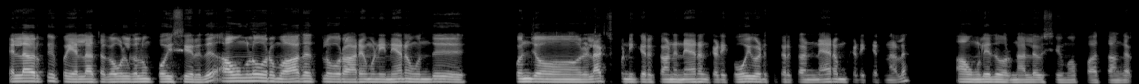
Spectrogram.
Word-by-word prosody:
எல்லாருக்கும் 145 +2 +4
இப்போ 135 0 -4
எல்லா 125 +1 +3
தகவல்களும் 125 +1 0
போய் 125 -1 +1
சேருது. 120 0 +1 0.2
அவங்களும் 155 +1 +3
1 145 - 0
மாதத்துல, 135 0 +1
ஒரு 120 - +2
00:30 120 0 +1
நேரம் 130 -1 +1
வந்து 120 +2 0 0.8
கொஞ்சம் 130 -2 +3 0.3
ரிலாக்ஸ் 130 +3 -1
பண்ணிக்கிறக்கான 115 -1 -2
நேரம் 120 -1 0
கெடைக்கும், 110 +1 -3
ஓய்வு 130 -1 +2
எடுத்துக்கிறக்கான 110 -1 -6
நேரம் 120 0 -1
கிடைக்கிறனால, 100 +5 -10 0.6
அவுங்களே 115 0 +1
இது 115 - +1
ஒரு 105 - -4
நல்ல 110 0 -2
விஷயமா 105 -1 -8 0.2
பாத்தாங்க. 100 0 -6
120 Hz, 145 wpm, -24 LUFS, 115-130 Hz, 0.8 s, எல்லாருக்கும்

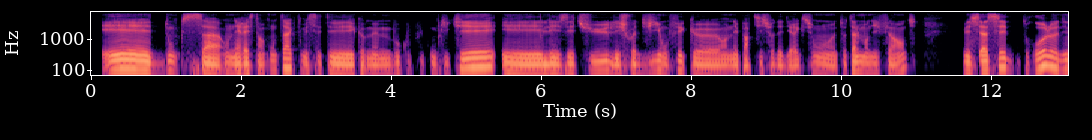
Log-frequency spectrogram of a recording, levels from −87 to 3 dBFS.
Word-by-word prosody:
Et 105 -1 +6
donc 85 +3 -8
ça 85 -3 +2
on 90 0 -3
est 85 - +3
resté 85 -1 -1
en 80 - -3
contact, 105 +5 -2
mais 90 - -5
c'était 85 -1 0
quand 85 - -5
même 80 0 -4
beaucoup 90 +1 -11
plus - - -24
compliqué, 120 +11 +2
et 85 -2 +3
les 80 0 0
études, 95 +4 -2
les 80 -1 0
choix 80 +2 -1
de 80 -1 -12
vie 90 +6 -3
ont 90 -5 -3
fait 100 +6 -4
qu'on 75 -4 -2
est 80 - -1
parti - - -6
sur 85 - -6
des 75 -1 -5
directions, 75 +3 -5
heu, - - -6
totalement 90 +5 -2
différentes. 90 - -5 0.6
Mais 95 -2 0
c'est 100 - +3
assez 120 +6 +3 0.2
drôle, 120 +10 +2
heu, 130 -3 +3
d'une 110 0 -3
85 Hz, 180 wpm, -23 LUFS, 80-100 Hz, 0.6 s, Et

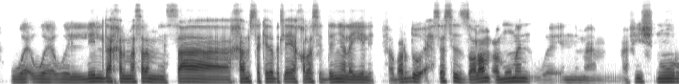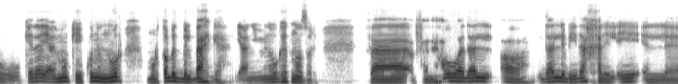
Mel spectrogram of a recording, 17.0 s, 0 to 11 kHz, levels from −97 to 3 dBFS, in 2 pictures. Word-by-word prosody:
و 105 +1 -3
و 110 -1 -3
والليل 105 +5 0
دخَل 120 0 +1
مثلًا 115 +3 0
من 105 -2 -1
الساعة 105 -3 +2
17:00 115 +3 -2
كده، 115 +1 0
بتلاقي 115 0 -2
خلاص 110 +1 -3
الدنيا 110 +2 -1
ليّلِت، 100 -3 -1
فبرضه 110 +7 -3
إحساس 125 +2 -6
الظلام 120 +2 +2
عمومًا 120 +4 0
وإن 95 0 -15
ما 85 -1 -12 0.3
ما 95 - -17
فيش 120 +1 -5
نُور 120 0 +1
وكده، 110 +6 -3
يعني 115 -3 +1
ممكن 130 -2 +2
يكون 135 +7 +2
النُّور 135 +3 +5 0.3
مرتبِط 130 +6 +2
بالبهجة 110 -4 +3 0.2
يعني 90 +3 -7
من 100 +2 -6
وِجهة 115 +2 0
نظري، 85 -7 -2 0.6
ف - - -4
فاللي 100 0 +2
هو 135 -1 +5
ده 130 +1 +3
ال 135 -1 +4
آه، 100 -7 -3
ده 115 +4 -1
اللي 130 0 +4
بيدخّل 115 0 -2
الإيه، 120 +6 -2
ال 95 0 -7
110 Hz, 155 wpm, -24 LUFS, 100-120 Hz, 0.6 s, النُّور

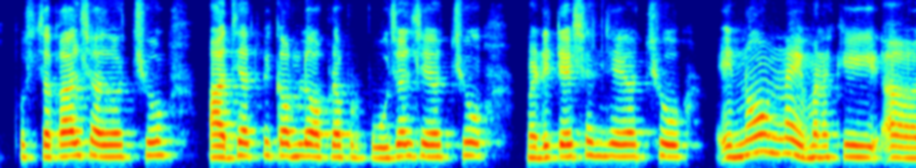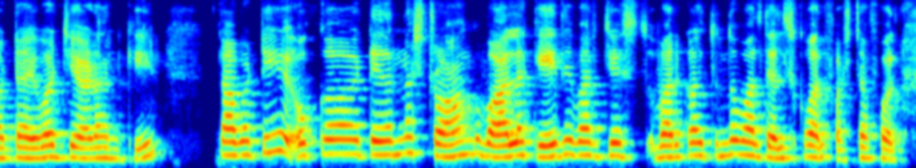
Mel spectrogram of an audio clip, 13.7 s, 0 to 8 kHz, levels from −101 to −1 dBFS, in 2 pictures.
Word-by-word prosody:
పుస్తకాలు 210 +2 +2
చదవచ్చు. 210 +1 +2 0.5
ఆధ్యాత్మికంలో 225 +1 +2
అప్పుడప్పుడు 205 -1 -2
పూజలు 190 +4 0
చేయొచ్చు, 210 +2 0 0.4
మెడిటేషన్ 210 +4 +1
జేయొచ్చు 215 +1 +1 0.5
ఎన్నో 215 +6 +1
ఉన్నాయి 265 -6 +1
మనకి 200 +1 -1 0.3
ఆహ్, 185 -1 0
డైవర్ట్ 195 +3 +2
జేయడానికి. 180 -2 -2 0.6
కాబట్టి 240 +3 0 0.2
ఒకటేదన్నా 250 +1 0
స్ట్రాంగ్ 225 0 +1
వాళ్ళకేది 215 +2 +4
వర్క్ 230 -1 -1
జేస్తు 225 -1 -2
వర్క్ 205 +2 +1
అవుతుందో 230 +1 -3
వాళ్ళు 230 -2 +1
తెలుసుకోవాలి 185 +2 0
ఫస్ట్ 165 +3 -8
ఆఫ్ 190 - -12
ఆల్. 155 - -2
215 Hz, 120 wpm, -23 LUFS, 200-230 Hz, 0.6 s, వాళ్ళకేది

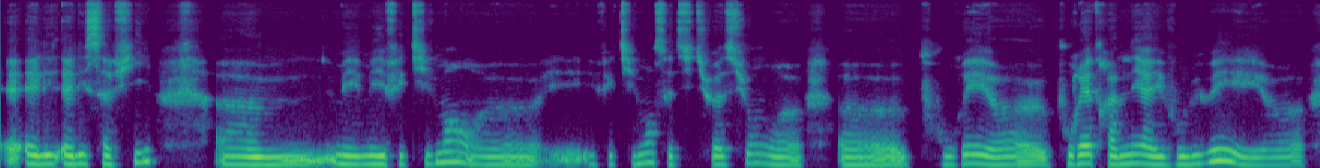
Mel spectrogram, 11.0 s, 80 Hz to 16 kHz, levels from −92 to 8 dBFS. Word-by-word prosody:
è - - +1
elle 180 -1 +5
est - - 0
elle 180 0 +6
est - - +1
sa 180 -1 +1
fille. 210 +7 -3 0.5
Hem, 165 +5 +3 0.2
mais 175 -1 +4
mais 175 0 +5
effectivement, 185 +4 -2
heu, 165 0 -2
e 85 - -2 0.4
effectivement 175 +3 -6
cette 170 -5 -4
situation, 170 +2 -3
heu, 80 - -3 0.3
heu, 160 0 0 0.2
pourrait, 180 +2 0
heu, 85 - 0
pourrait 180 +1 +3
être 190 - -2
amenée 185 +3 +2
à 180 - +4
évoluer 170 +3 +1
et, 160 - -5
heu, 160 - -6
175 Hz, 145 wpm, -22 LUFS, 165-185 Hz, 0.5 s, elle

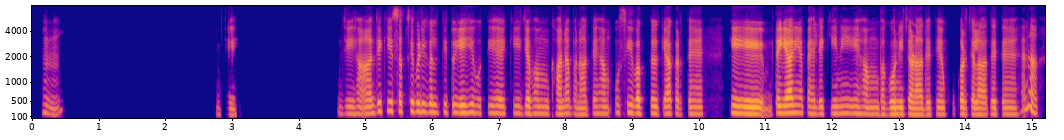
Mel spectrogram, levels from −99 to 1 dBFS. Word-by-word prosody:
हुँ। 175 -1 -11 2.4
जी। 150 -1 -12 1.6
जी 180 0 -6
हाँ, 180 0 0
देखिए, 235 +3 -1
सबसे 235 0 -2
बड़ी 230 -1 +2
गलती 210 0 -3
तो 205 - -6
यही 200 0 +2
होती 195 -1 -6
है 185 -1 +1
कि 185 +1 -9
जब 185 -1 +4
हम 180 -1 -4
खाना 175 +1 0
बनाते 165 +1 -5
हैं 180 - -7
हम 180 0 -4
उसी 205 +1 -4
वक़्त 185 0 +1 0.2
क्या 180 0 +3
करते 180 -1 -6
हैं, 175 0 -3 0.4
कि 175 -4 +5
तैयारियाँ 195 +1 +7
पहले 175 -1 -3
की 180 +1 -7
नहीं 185 0 -5
है, 180 - -2
हम 170 -1 -3
भगोनी 165 +1 +1
चढ़ा 160 -2 +2
देते 160 +1 -6
हैं, 165 - -1
कुकर 165 +1 -2
चला 160 -1 0
देते 165 0 -4
हैं। 165 0 -4
है - - -8
ना? 360 - +2
180 Hz, 160 wpm, -23 LUFS, 165-195 Hz, 2.4 s, तैयारियाँ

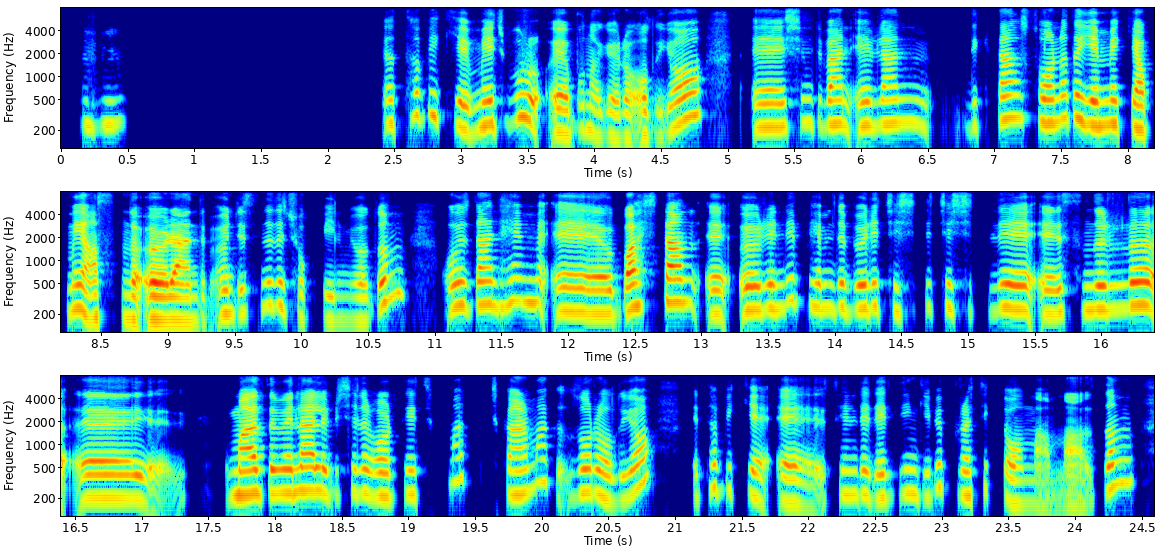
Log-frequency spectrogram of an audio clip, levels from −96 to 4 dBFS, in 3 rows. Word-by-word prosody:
Hı 240 - -13
hı. 245 +2 -15 1.9
Ya, 250 - -5
tabii 310 +4 -8
ki 240 -8 -2
mecbur, 250 +6 -1
eee, 190 0 +2
buna 205 -4 -9
göre 165 -1 -4
oluyor. 220 - 0 0.4
Eee, 225 +1 0
şimdi 255 -1 -14
ben 245 -1 +2
evlendikten 245 +2 -4
sonra 285 0 -1
da - - +4
yemek 245 -2 +2
yapmayı, 220 +2 +3
aslında, 180 0 -2
öğrendim. 170 -1 +6
Öncesinde 210 +6 -7
de 265 - -2
çok 185 -5 -15
bilmiyordum. 170 - -2 0.3
O 240 +3 0
yüzden 265 0 +1
hem, 285 +1 -5
eee, 215 -4 +2
baştan, 255 +3 +6
eee, 205 -2 0
öğrenip 245 +6 0
hem 250 -1 -6
de, 255 -3 -2
böyle, 245 +2 +1
çeşitli, 235 +1 -16
çeşitli, 240 -1 -9
eee, 235 -3 +2
sınırlı, 235 +4 +3
eee, 205 - +1 0.4
malzemelerle 240 +2 +5
bir 230 - -21
şeyler 240 0 -5
ortaya 215 +1 -3
çıkmak 325 +10 -14 0.2
çıkarmak, 245 +8 -3
ııı, 205 - -16
zor 245 +2 -1
oluyor. 220 +4 -1 0.4
E, - - -13
tabii 265 -1 -10
ki, 220 -6 -5
eee, 175 -5 -2
senin 230 0 -10
de 230 -2 -4
dediğin 220 +4 -6
gibi 220 +6 -10
pratik 230 -2 -9
de - - -1
olmam 175 0 -6
lazım, 310 +5 -4
235 Hz, 145 wpm, -24 LUFS, 210-255 Hz, 1.9 s, öğrendim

